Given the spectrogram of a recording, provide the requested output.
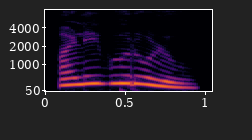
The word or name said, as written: ಅಳಿಗುರುಳು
